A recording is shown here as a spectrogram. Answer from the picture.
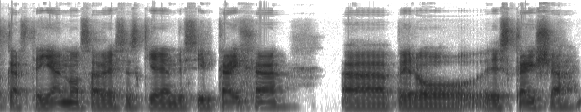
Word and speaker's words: Caixa: y me dice o se pronuncia caixa aunque debería ser caixa porque es catalán me dice y los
